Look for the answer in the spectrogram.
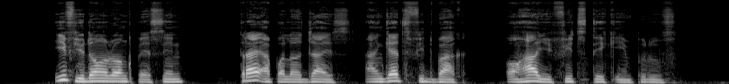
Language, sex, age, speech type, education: Nigerian Pidgin, male, 15-29, spontaneous, tertiary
